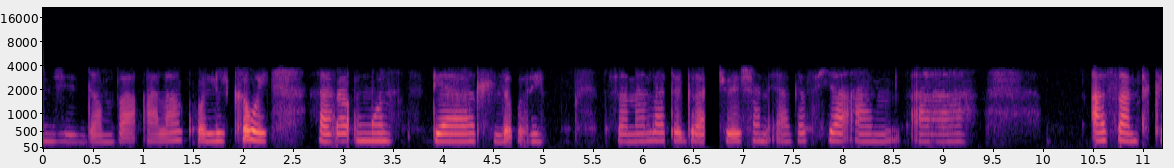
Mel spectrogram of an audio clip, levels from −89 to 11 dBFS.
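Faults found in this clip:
Lost AMR speech frames at 2.84–3.05 s, 4.78–4.85 s, 7.06–7.14 s and 8.86–8.95 s. Symptom: sound smears into a held warble, then fades and returns weak. The longest, at 2.84 s, spans about 80 ms, consistent with four consecutive 20 ms frames; 7.06 s is a single-frame dip. Component: AMR-NB decoder concealment, repeating the last good pitch and spectral envelope at falling gain. Spectrogram: harmonics frozen flat, then decaying. Waveform: shrinking envelope with a soft restart.

Playback stall at 6.60–6.76 s, about 155 ms. Symptom: sound cuts out mid-flow, then resumes. Likely cause: player buffer underrun or a blocked audio thread, not the radio link. Waveform: flat near-silent line. Spectrogram: clean full-height gap across the 300–3500 Hz line band of the 12.2 kbps AMR-NB stream.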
